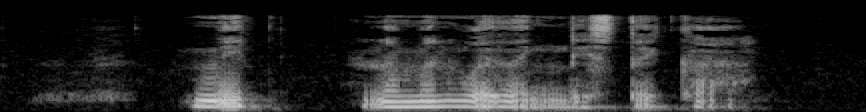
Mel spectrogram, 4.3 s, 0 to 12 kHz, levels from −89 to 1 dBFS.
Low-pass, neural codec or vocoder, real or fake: 7.2 kHz; none; real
